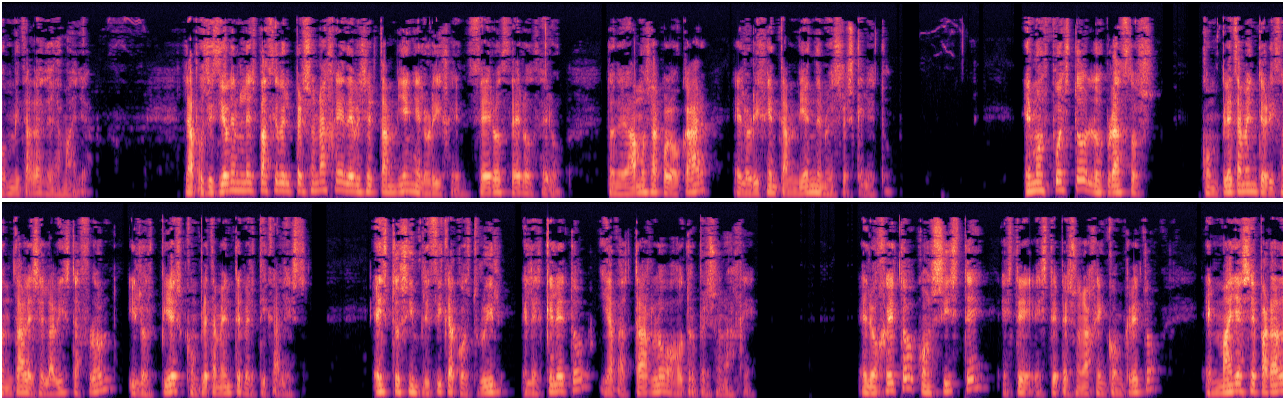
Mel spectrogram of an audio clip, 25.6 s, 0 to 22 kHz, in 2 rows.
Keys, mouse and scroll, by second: 1.6-3.6 middle drag, 3.8-4.9 middle drag, 7.1-9.1 middle drag, 13.4 KP_1, 18.4 KP_3, 20.3 KP_7, 21.5 KP_1, 22.4-24.2 middle drag, 24.4 Tab, 25.1-25.6 middle drag.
